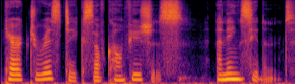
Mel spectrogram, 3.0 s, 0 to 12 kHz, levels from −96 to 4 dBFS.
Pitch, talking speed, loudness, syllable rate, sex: 200 Hz, 80 wpm, -20 LUFS, 5.0 syllables/s, female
